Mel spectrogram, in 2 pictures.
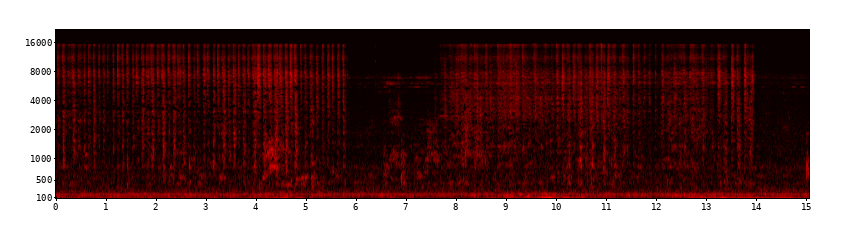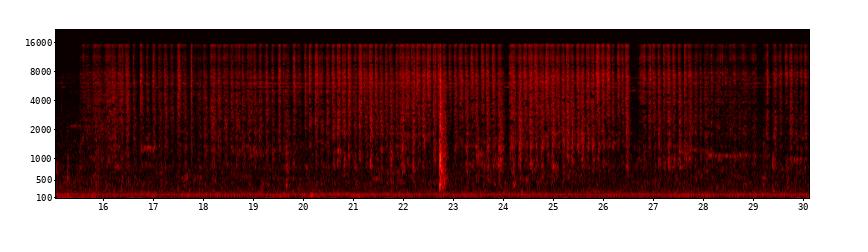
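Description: Paintbrush scrubbing paint into cotton fabric in small circular strokes: a faint, continuous scratchy rubbing that stops twice for a second or two, with a single sharp tick about two-thirds of the way through.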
